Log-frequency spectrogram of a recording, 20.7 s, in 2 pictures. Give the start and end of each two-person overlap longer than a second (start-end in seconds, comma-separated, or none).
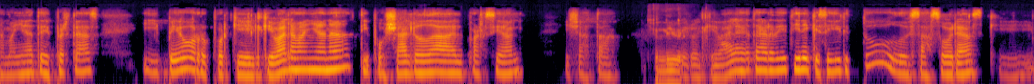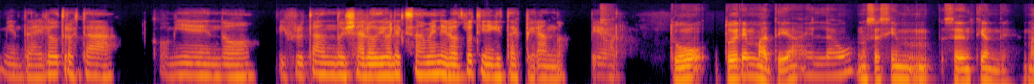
none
